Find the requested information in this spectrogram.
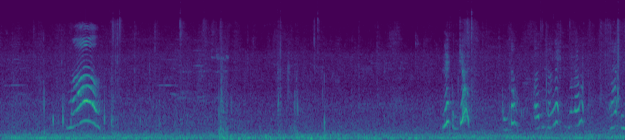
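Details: Female pet puppy playing and digging in the ground at home: one drawn-out, arching whine early on, then a quick run of short, rising-and-falling yelps and whimpers near the end over low background rumble.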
